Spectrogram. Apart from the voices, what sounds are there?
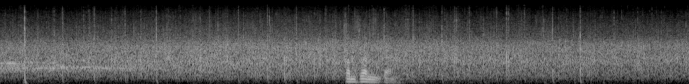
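audience applause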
